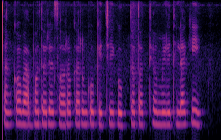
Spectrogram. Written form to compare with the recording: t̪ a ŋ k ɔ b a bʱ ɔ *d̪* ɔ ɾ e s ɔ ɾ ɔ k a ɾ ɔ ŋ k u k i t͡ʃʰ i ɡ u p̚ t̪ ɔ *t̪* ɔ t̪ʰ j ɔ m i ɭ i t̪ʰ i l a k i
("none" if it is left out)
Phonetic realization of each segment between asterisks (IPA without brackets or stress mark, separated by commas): d̪, t̪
